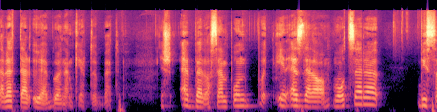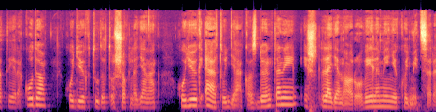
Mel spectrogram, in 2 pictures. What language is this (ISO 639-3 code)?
hun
